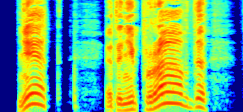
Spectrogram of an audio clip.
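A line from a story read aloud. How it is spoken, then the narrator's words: Exclamation. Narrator (Russian): воскликнула Аделина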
